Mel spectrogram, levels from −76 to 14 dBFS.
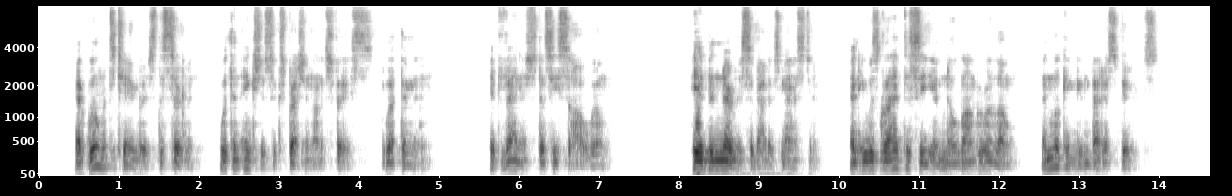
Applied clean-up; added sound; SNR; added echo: neural mask model DeepFilterNet 3.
